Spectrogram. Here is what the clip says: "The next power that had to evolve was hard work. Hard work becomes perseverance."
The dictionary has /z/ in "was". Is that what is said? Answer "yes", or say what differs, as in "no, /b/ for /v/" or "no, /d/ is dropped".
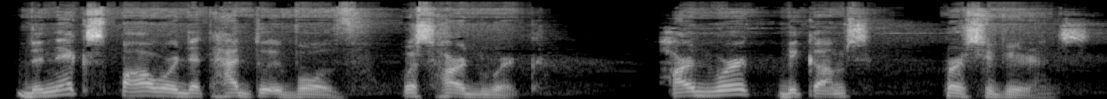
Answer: no, /s/ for /z/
